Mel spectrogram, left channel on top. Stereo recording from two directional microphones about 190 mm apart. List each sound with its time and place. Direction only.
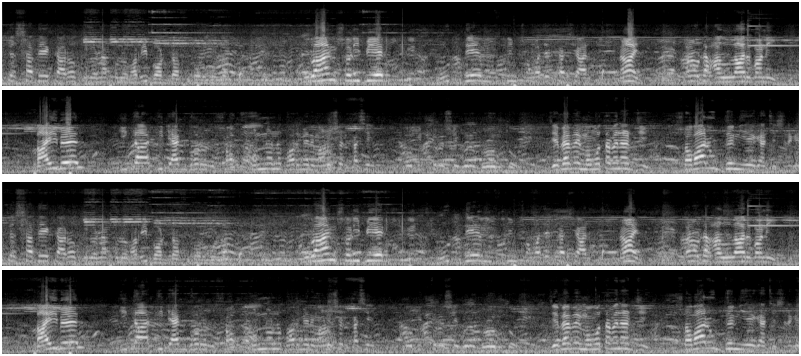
0.2 s speech: centre (ahead or behind)
3.0 s speech: 5° left (ahead or behind)
5.6 s speech: 5° left (ahead or behind)
8.3 s speech: 20° right (ahead or behind)
9.3 s speech: 10° right (ahead or behind)
10.5 s speech: 5° left (ahead or behind)
13.5 s speech: centre (ahead or behind)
